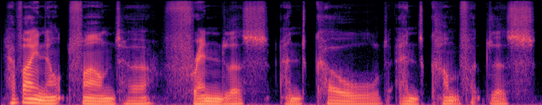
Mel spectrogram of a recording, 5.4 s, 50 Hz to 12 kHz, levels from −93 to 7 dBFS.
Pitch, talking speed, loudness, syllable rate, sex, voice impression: 95 Hz, 110 wpm, -21 LUFS, 2.7 syllables/s, male, masculine, middle-aged, tensed, powerful, hard, clear, halting, cool, calm, mature, wild, slightly lively, slightly strict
